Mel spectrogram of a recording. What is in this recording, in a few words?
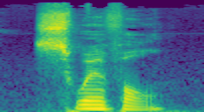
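"swivel", American English; pronunciation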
